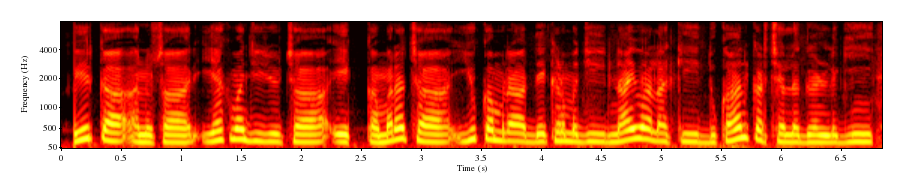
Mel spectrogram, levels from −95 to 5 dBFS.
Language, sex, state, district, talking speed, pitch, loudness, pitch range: Hindi, male, Uttarakhand, Uttarkashi, 200 wpm, 185 Hz, -21 LUFS, 175-210 Hz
